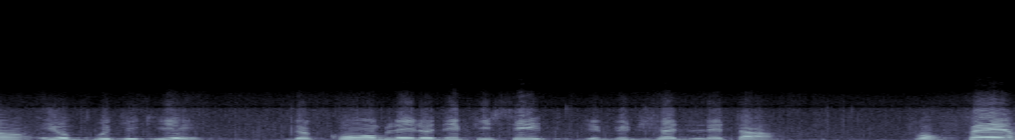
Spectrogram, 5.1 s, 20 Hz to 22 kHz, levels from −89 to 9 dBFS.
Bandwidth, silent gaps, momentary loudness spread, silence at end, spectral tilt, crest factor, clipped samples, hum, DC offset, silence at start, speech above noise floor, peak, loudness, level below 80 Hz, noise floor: 7.8 kHz; none; 12 LU; 0 s; -6.5 dB/octave; 18 dB; under 0.1%; none; under 0.1%; 0 s; 25 dB; -12 dBFS; -29 LUFS; -66 dBFS; -53 dBFS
